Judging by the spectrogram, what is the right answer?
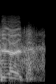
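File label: Speech Sound Russian Common Allied Flight; Digits; DCS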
